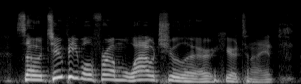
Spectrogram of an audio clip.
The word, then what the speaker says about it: Wauchula: We are going to Wauchula. – That is not how you pronounce that. – So has anyone been to Wauchula? – It's pronounced Wauchula.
